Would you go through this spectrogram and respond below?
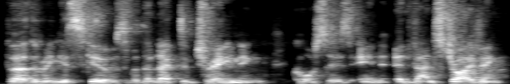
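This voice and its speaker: A man reading a formal service record in a measured, official voice-over. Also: fairly low pitch, flat delivery, gravelly, sharp tone. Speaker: voice-over reader.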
